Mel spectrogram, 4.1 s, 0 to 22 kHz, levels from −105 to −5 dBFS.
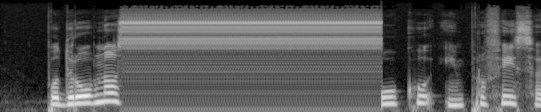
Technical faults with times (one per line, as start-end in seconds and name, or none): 0.94-2.86 system hang loop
